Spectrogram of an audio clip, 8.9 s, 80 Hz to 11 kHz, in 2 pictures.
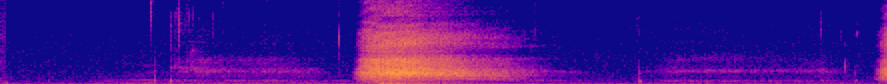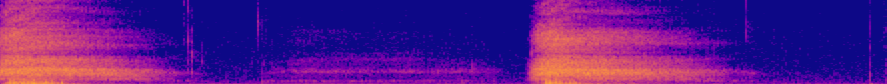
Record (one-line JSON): {"exhalation_length": "8.9 s", "exhalation_amplitude": 2525, "exhalation_signal_mean_std_ratio": 0.38, "survey_phase": "alpha (2021-03-01 to 2021-08-12)", "age": "18-44", "gender": "Female", "wearing_mask": "No", "symptom_none": true, "smoker_status": "Current smoker (1 to 10 cigarettes per day)", "respiratory_condition_asthma": false, "respiratory_condition_other": false, "recruitment_source": "REACT", "submission_delay": "1 day", "covid_test_result": "Negative", "covid_test_method": "RT-qPCR"}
